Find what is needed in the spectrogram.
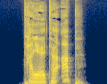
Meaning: inflection of abteilen: 1. first/third-person singular preterite 2. first/third-person singular subjunctive II
- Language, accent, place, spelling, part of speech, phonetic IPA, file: German, Germany, Berlin, teilte ab, verb, [ˌtaɪ̯ltə ˈap], De-teilte ab.ogg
